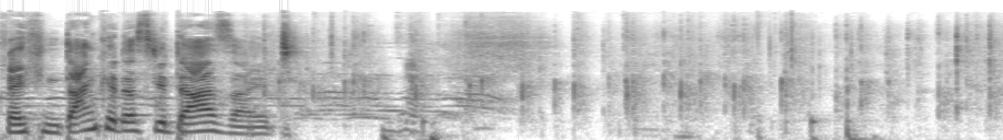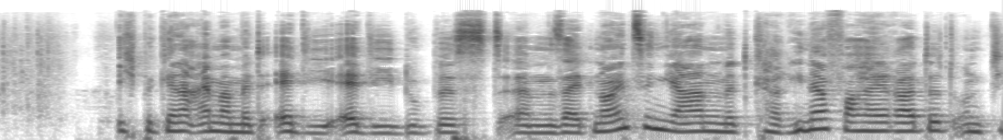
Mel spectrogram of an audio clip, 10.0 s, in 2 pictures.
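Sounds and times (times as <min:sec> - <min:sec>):
speech: 0:00.0 - 0:02.3, 0:05.6 - 0:10.0
audience applause: 0:00.0 - 0:05.6.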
